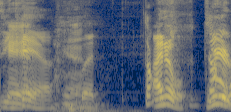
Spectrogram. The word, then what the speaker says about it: IKEA: Yeah, I mean, the Swedish way to pronounce it is IKEA.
